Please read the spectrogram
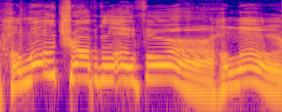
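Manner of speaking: high, loud, drawn-out hello; excited greeting. Real, not acted. Host greeting a viewer who just joined, excited. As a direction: sing out a big hello.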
